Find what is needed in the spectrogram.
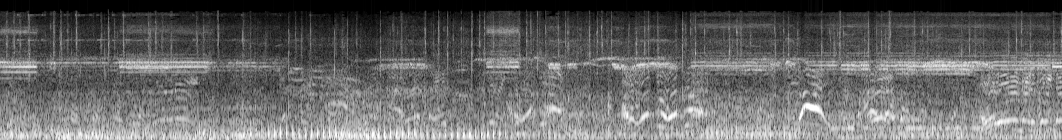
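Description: Racing horse's hooves clip-clopping on the asphalt road as it pulls a light two-wheeled race cart, over steady road and motorbike noise. Voices call out in the middle stretch, and a high-pitched tone sounds on and off several times.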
